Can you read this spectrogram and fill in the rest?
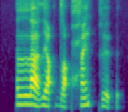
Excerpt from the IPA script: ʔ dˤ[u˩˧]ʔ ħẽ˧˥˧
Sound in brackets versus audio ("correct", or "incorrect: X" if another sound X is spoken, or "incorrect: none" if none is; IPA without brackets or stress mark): incorrect: ʏ˩˧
